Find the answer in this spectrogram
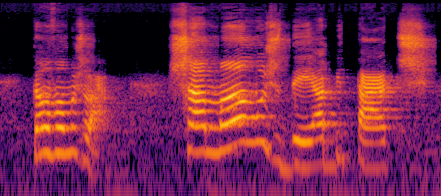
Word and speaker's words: habitat: Habitat é essa palavrinha aqui, ó, com H, ó. Habitat. O T é mudo, não tem vogal com ele.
